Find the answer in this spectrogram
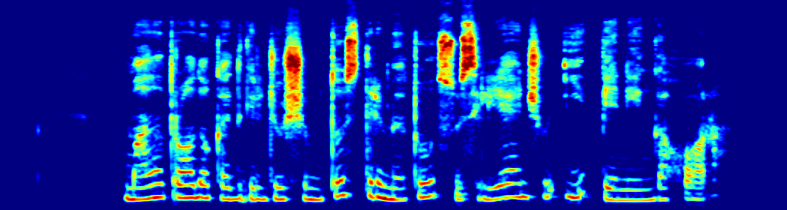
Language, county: Lithuanian, Kaunas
